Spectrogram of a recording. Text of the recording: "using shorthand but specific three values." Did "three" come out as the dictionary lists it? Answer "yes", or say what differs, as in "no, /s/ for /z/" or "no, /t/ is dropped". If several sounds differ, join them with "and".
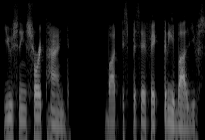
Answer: no, /t/ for /θ/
